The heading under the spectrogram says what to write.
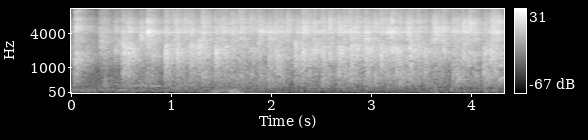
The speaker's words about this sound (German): Es gibt eine riesige Menge, die macht jetzt Applaus.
